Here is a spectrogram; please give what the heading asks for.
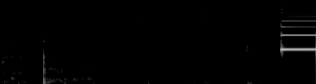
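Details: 1978 Casio Memory B-1 / 1980 H1 calculator that won't power on, corroded or faulty power switch: one click then a clean steady meter beep confirms continuity across the switch pins.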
